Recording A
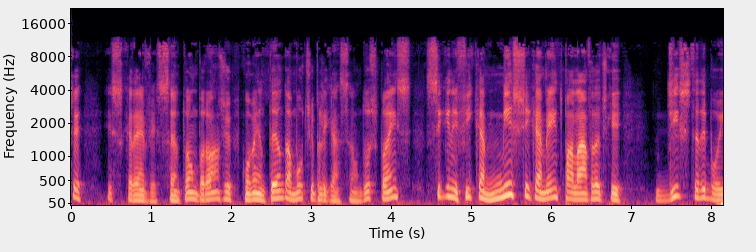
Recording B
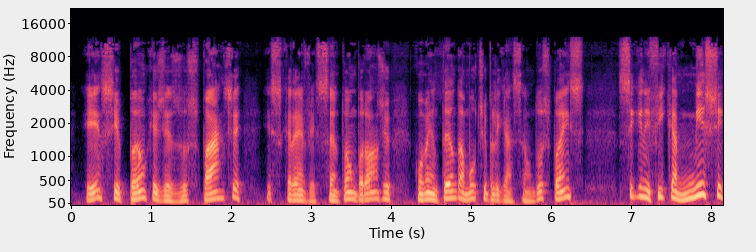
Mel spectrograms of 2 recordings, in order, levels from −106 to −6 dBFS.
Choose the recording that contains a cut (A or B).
A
